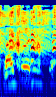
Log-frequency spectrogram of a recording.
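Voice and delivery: laughing cheer. Real, not acted. Caller laughing, squeaky cheer.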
